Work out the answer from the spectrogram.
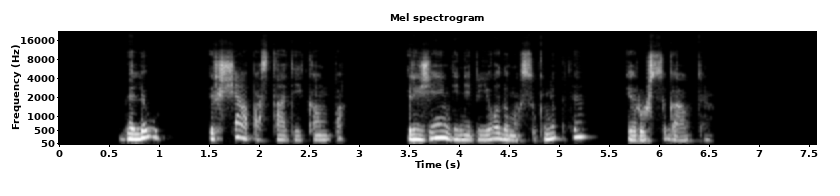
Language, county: Lithuanian, Vilnius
